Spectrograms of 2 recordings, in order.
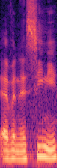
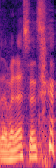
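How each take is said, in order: First: The name ends with an 'ee' vowel sound. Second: The name ends with an 'ence' sound. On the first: Some people still say it this way. The speaker calls it wrong. "some Germans would say, still say" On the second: This is what the band is called. The speaker calls it right. "but it's called"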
